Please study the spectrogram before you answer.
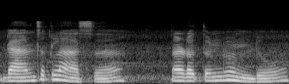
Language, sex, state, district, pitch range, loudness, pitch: Tulu, female, Karnataka, Dakshina Kannada, 145-180 Hz, -15 LUFS, 170 Hz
